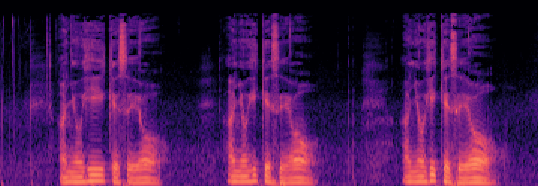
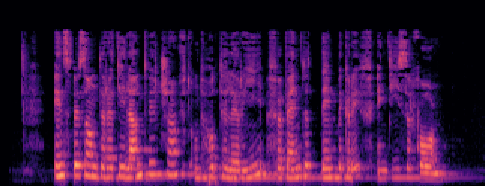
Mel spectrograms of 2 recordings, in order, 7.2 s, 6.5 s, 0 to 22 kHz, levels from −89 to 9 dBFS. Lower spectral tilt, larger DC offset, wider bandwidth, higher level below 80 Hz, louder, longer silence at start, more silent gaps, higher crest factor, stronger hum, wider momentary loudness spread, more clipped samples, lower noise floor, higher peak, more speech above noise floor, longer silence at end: about the same, -5.5 dB/octave vs -4.5 dB/octave; neither; first, 16.5 kHz vs 11.5 kHz; first, -42 dBFS vs -68 dBFS; first, -19 LUFS vs -22 LUFS; first, 0.8 s vs 0.3 s; neither; about the same, 18 dB vs 20 dB; neither; about the same, 10 LU vs 11 LU; neither; first, -53 dBFS vs -46 dBFS; about the same, -4 dBFS vs -4 dBFS; first, 35 dB vs 25 dB; about the same, 0.55 s vs 0.55 s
